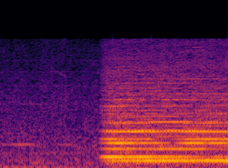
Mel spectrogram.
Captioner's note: boat horn blowing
